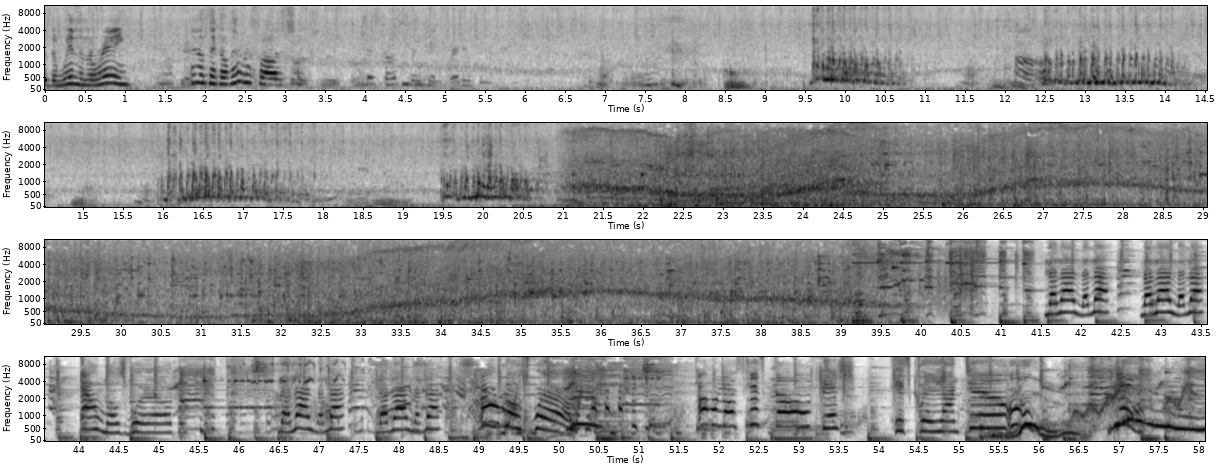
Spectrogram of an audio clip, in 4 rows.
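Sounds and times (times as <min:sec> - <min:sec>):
wind howling: 0:00.0 - 0:41.9, 0:45.6 - 0:58.0
heavy rain hiss: 0:00.0 - 0:58.0
wordless vocal sounds: 0:51.8 - 0:58.0.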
